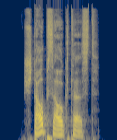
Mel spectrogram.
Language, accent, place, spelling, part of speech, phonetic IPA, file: German, Germany, Berlin, staubsaugtest, verb, [ˈʃtaʊ̯pˌzaʊ̯ktəst], De-staubsaugtest.ogg
- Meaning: inflection of staubsaugen: 1. second-person singular preterite 2. second-person singular subjunctive II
